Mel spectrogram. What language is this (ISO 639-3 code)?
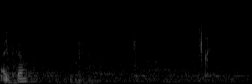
est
